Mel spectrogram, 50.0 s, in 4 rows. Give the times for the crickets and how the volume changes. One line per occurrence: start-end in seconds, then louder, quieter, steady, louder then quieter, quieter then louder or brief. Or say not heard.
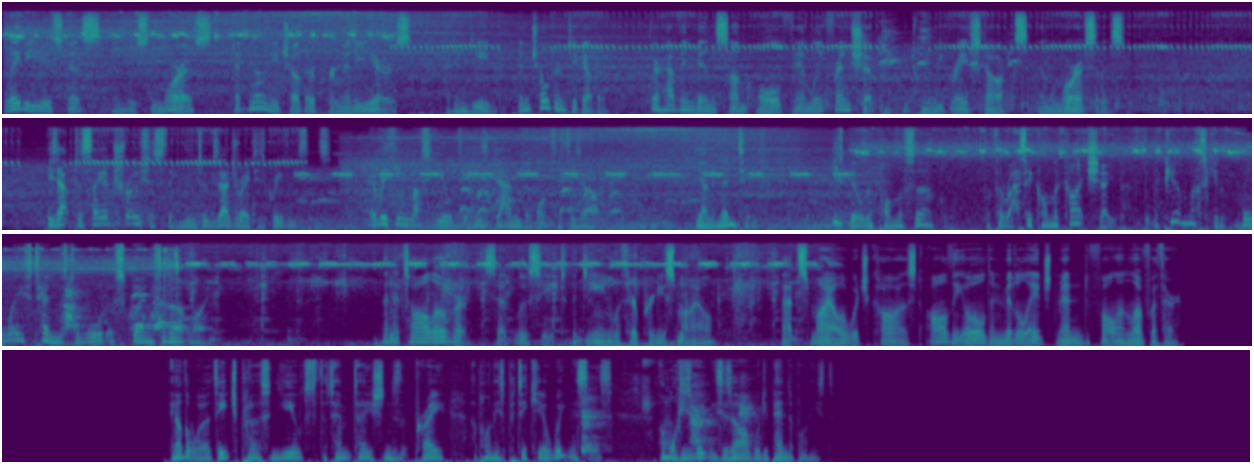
0.0-33.4 steady.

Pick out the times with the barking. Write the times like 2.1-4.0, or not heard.
8.6-10.2, 17.1-18.8, 25.1-27.1, 43.2-45.0.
